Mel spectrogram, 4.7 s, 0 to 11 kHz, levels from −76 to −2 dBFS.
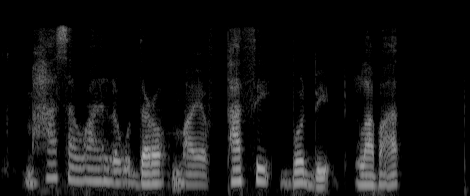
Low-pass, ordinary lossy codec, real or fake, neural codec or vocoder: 7.2 kHz; none; fake; codec, 16 kHz, 0.5 kbps, X-Codec, HuBERT features, trained on LibriSpeech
